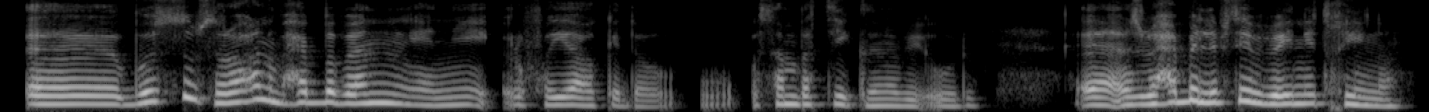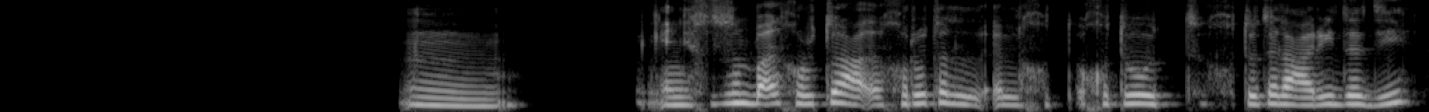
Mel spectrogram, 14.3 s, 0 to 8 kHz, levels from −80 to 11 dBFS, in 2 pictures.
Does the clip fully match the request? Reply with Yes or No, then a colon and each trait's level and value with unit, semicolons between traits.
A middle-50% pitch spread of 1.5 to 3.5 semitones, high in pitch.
Yes: average, 3.1 semitones; high, 225 Hz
